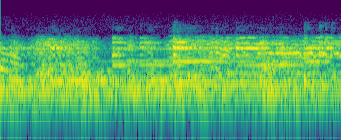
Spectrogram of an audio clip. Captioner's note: bell Clanging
